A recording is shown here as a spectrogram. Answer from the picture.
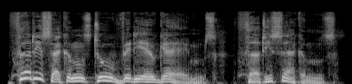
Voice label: announcer count battle; dlc stanleyparable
